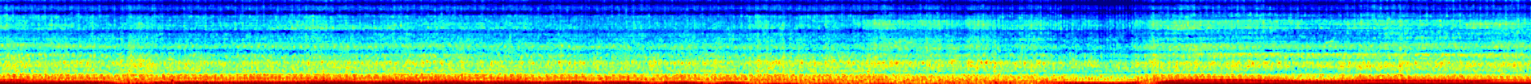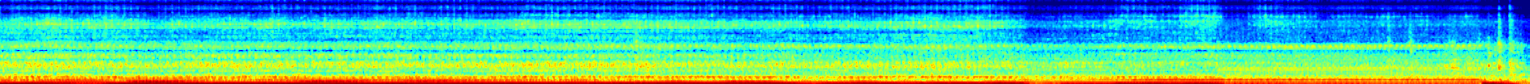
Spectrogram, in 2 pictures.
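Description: Diesel engine of a hydraulic excavator stuck in mud, running loudly under load, with its speed sagging and picking up again as the machine works to drag itself free. About eleven seconds in the engine dips sharply, then revs back up.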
